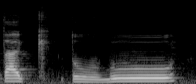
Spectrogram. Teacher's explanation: Bunyi nun sukunnya kita baca samar. Jangan kita baca an berbunyi n sempurna, jangan, tapi disamarkan. Kemudian didengungkan atau digunahkan. Jadi suaranya itu kita tahan, kita panjangkan sejenak. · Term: ikhfa hakiki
